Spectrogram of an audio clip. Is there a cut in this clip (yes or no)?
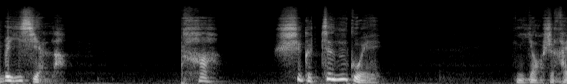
no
